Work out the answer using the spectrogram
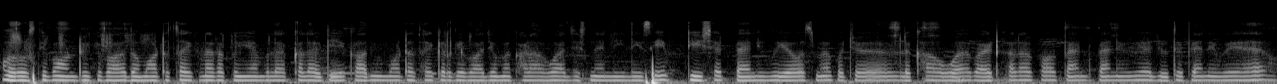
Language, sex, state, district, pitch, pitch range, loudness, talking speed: Hindi, male, Maharashtra, Nagpur, 185 Hz, 185-190 Hz, -25 LUFS, 215 wpm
